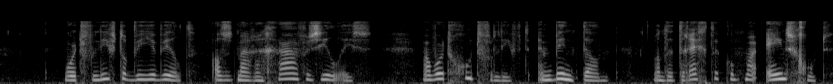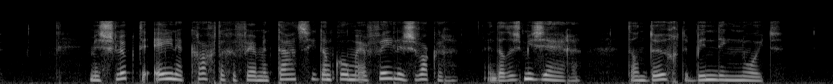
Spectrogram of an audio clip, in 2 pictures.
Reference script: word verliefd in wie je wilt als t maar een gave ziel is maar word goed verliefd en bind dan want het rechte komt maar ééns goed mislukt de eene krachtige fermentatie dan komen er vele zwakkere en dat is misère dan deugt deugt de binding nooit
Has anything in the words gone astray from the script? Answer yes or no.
yes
